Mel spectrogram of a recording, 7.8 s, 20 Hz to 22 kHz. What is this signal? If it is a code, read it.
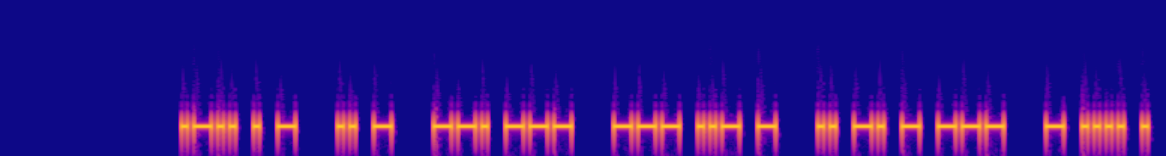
Morse code, heard as a keyed tone, about 32 wpm, 700 Hz. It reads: LET IT GO OUT INTO THE
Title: Sentences from Top 1000 Words - Review Part 1 - 30wpm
